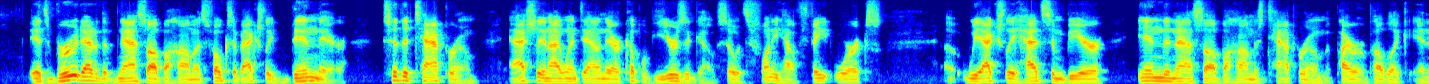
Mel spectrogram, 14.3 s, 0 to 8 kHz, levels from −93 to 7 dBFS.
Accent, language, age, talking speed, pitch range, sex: American, English, 40-59, 205 wpm, 90-115 Hz, male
